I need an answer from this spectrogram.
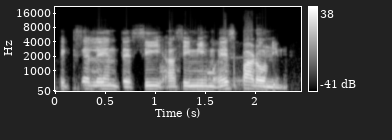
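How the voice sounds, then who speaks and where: A man's voice: medium pitch, fairly even intonation, moderate pace, bright, forceful tone. A man teaching a language class, explaining patiently step by step and praising students.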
